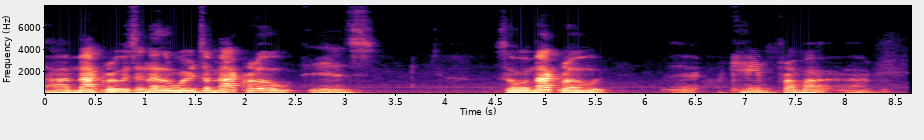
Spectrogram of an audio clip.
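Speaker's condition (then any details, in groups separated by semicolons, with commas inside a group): Cerebral palsy; reliable voice, uses voice control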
